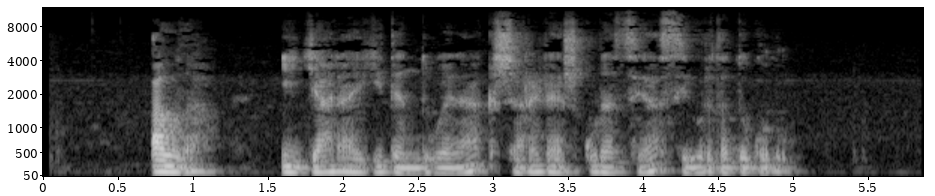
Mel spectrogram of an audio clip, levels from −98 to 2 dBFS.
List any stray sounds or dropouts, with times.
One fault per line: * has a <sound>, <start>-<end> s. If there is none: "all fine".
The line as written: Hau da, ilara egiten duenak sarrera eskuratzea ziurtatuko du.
all fine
